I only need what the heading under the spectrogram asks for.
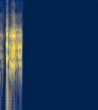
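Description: A single short, voiced burp, a quick guttural croak lasting about a fifth of a second, fairly loud and alone, followed by silence.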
